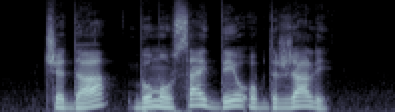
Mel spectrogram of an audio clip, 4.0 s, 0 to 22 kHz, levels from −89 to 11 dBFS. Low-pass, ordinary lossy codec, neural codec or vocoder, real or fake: none; none; none; real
